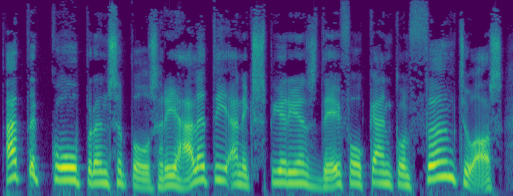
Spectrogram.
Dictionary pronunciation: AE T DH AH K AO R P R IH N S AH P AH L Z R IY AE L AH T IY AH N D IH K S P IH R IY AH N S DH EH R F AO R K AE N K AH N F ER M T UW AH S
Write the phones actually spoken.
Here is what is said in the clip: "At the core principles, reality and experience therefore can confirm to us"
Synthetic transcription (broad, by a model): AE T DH AH K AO L P R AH N S AH P AH L S R IY AE L AH T IY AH N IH K S P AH R IY AH N S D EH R F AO L K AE N K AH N F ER M T UW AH S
